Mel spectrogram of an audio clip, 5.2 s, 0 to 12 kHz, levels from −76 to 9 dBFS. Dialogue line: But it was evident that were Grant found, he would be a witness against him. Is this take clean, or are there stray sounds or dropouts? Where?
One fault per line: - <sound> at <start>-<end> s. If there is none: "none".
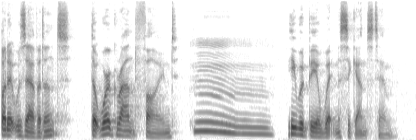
- sigh at 2.4-3.5 s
